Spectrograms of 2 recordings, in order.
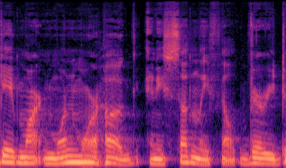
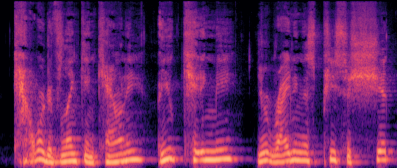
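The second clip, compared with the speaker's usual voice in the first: higher, louder outraged demand; exploding; 8 semitones higher, 3 dB louder than usual. A narrator's reading. Martin seeing Farber's manuscript title, exploding in outrage. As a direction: blow up in disbelief. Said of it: "he exploded".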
